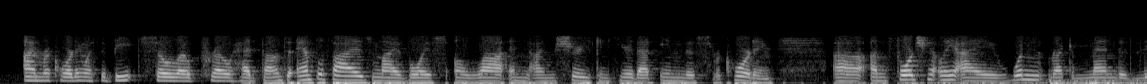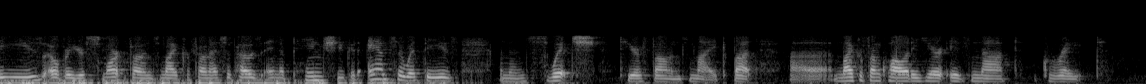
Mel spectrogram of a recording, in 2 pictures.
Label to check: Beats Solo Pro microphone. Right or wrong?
Right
